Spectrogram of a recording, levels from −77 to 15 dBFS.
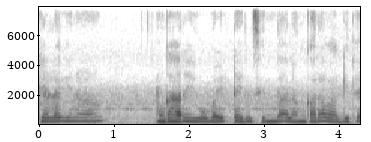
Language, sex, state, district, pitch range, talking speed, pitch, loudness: Kannada, female, Karnataka, Raichur, 220-240 Hz, 85 wpm, 230 Hz, -20 LUFS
